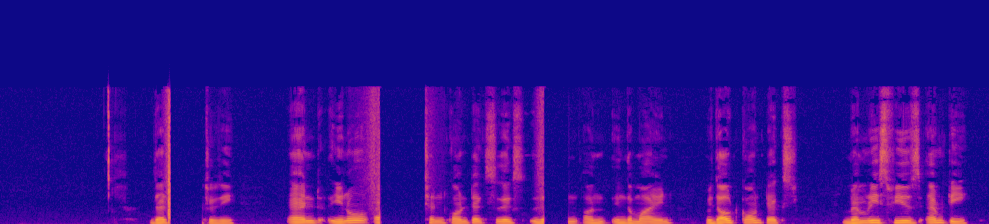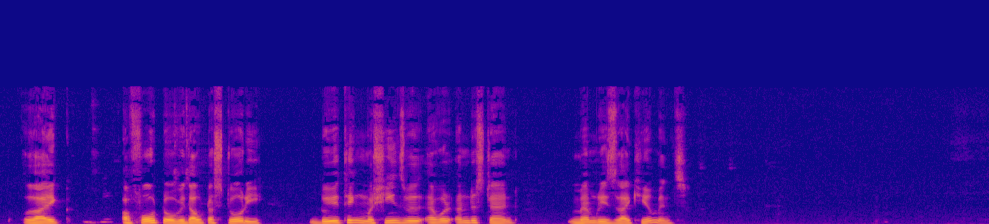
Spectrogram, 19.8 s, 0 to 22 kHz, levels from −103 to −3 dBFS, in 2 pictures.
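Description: Hiss swells, then the speech drops to near silence for 0.33 s at 1.61 s, 0.46 s at 3.56 s and 0.25 s at 5.34 s: wireless microphone squelch dropouts, where fading radio signal triggers receiver muting.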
